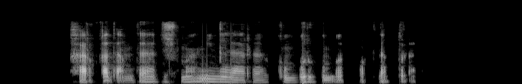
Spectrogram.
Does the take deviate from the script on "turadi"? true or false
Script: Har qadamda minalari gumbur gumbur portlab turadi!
false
